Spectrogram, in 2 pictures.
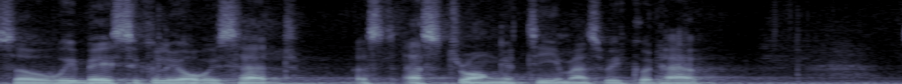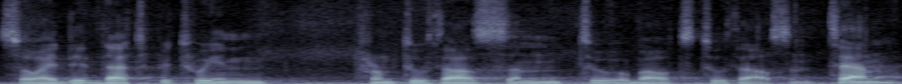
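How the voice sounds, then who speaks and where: A man speaks with a Swedish accent at a very deep, low pitch and a moderate pace. His tone is dark, mellow and somewhat breathy, with ordinary pitch variation. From Sweden. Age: 70s. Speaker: bridge federation president. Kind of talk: interview. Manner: halting.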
